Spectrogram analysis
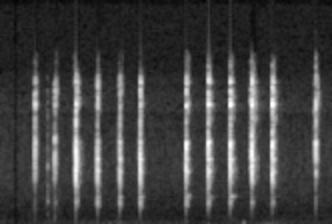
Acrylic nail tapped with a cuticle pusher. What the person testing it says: Hear that tap sound? That sound is dry.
